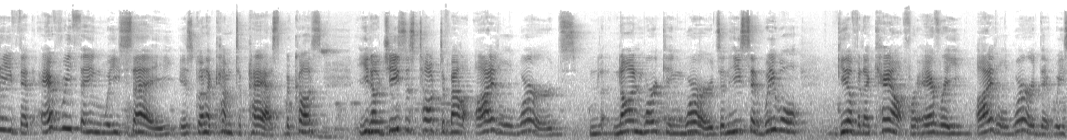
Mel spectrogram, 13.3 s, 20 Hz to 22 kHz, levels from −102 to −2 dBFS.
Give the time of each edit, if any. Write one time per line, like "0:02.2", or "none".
0:04.4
